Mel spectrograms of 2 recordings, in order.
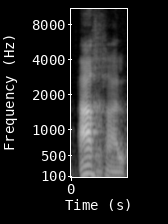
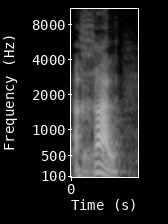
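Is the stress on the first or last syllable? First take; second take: first; last. First: Ashkenazi accent, stress on first syllable. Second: Modern accent, stress on last syllable.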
